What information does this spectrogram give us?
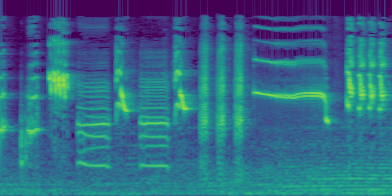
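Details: Caged hybrid of Asian pied starling and Nias hill myna in full chatter for training birds: rasping bursts, nasal harmonic notes, clicks, a long level whistle and a closing series of buzzy notes.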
